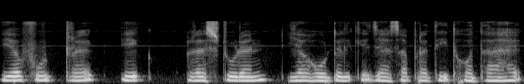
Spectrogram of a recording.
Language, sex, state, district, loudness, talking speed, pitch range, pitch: Hindi, female, Jharkhand, Ranchi, -15 LUFS, 135 wpm, 175-195 Hz, 185 Hz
